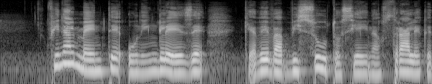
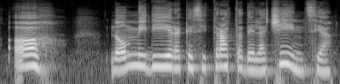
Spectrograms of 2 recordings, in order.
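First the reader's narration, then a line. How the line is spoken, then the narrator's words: Exclaimed. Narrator (Italian): esclamò Kendra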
